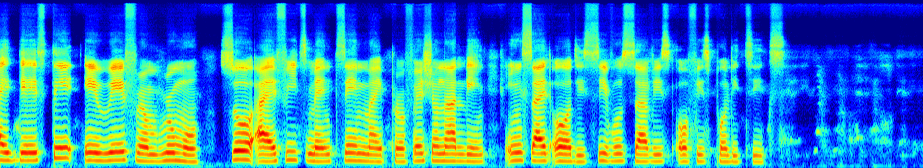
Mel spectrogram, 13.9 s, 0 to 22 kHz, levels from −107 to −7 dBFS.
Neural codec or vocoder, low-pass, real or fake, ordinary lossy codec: autoencoder, 48 kHz, 32 numbers a frame, DAC-VAE, trained on Japanese speech; none; fake; none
